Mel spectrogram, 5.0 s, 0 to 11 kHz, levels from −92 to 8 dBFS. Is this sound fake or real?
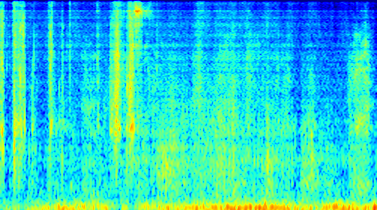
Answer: fake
